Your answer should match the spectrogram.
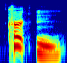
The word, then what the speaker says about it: curtain: comes before an in so when you put your tongue up for the t sound it's the same position as the n so instead of releasing it kurt 10 you just hold it there kurt curtain and the same certain certain and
